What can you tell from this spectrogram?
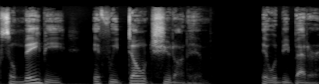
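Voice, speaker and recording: Recorded very cleanly with a silent background, a man speaks at a fairly low pitch, somewhat breathy, with ordinary pitch variation. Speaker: podcast co-host. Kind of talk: casual sports talk chat. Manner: laughs often.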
